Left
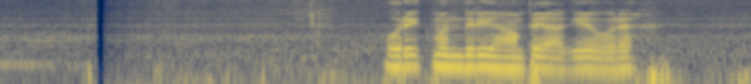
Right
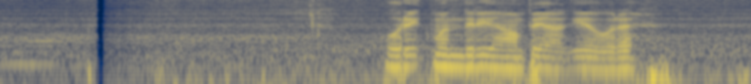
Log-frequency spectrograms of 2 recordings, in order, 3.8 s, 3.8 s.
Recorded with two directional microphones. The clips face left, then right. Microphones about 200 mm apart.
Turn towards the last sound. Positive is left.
turn(degrees=25)  # may be behind; listen again after turning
